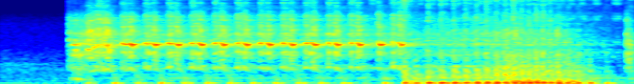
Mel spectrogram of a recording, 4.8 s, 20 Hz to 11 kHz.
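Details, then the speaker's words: Yerf-Dog go-kart with a GY6 150cc engine, spark restored with a test CDI after a bad regulator/rectifier. With fuel put down the carb throat, it fires and runs raggedly for about four seconds, then dies: fuel starvation from a gummed-up carburetor. "All right, so what's going on is that because of that regulator not being right, and this fuel,"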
